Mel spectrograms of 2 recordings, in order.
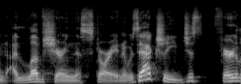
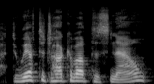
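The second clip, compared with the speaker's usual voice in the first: sighing, higher-pitched reluctant boss; impatient sigh; 5 semitones higher than usual. Acted. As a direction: heave a sigh, then ask as if bothered. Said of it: "look at my watch and I go".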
